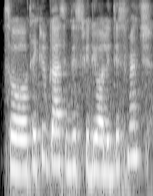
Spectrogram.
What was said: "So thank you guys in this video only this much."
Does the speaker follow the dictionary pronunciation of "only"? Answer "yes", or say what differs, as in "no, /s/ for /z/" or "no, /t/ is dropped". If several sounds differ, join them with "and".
no, /n/ is dropped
